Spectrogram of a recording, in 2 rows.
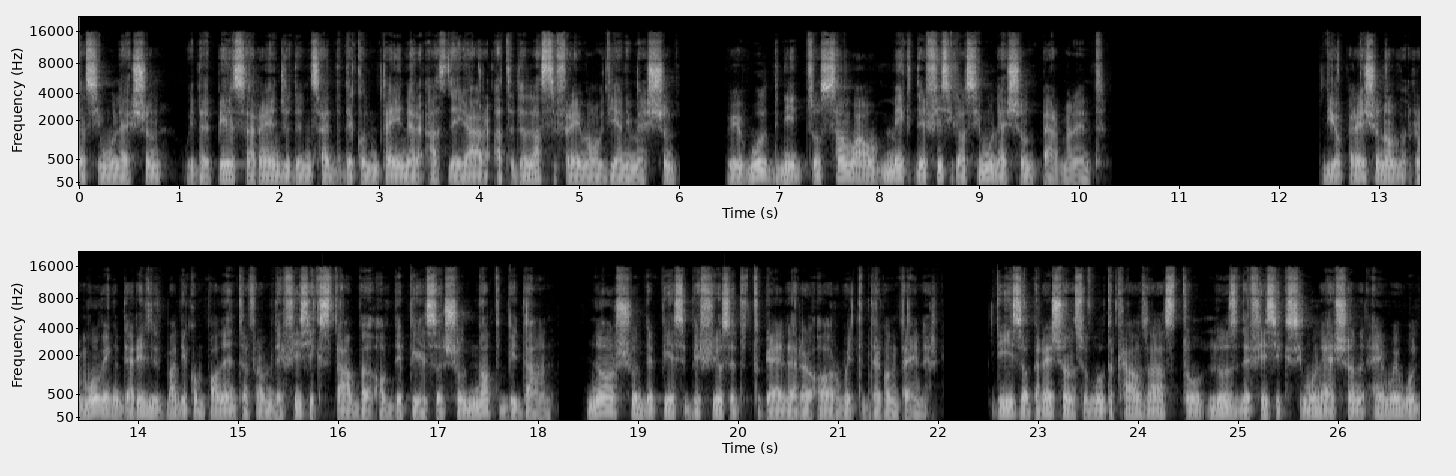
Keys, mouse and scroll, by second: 0.1-0.4 scroll up 2, 0.6 click, 1.0 shift+middle drag, 1.3 middle click, 1.6 scroll up 1, 1.9 shift+middle click, 2.2 scroll up 1, 2.5 scroll down 1, 2.7 shift+middle click, 4.1 click, 4.6 click, 9.9 click, 13.0 click, 13.7 click.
